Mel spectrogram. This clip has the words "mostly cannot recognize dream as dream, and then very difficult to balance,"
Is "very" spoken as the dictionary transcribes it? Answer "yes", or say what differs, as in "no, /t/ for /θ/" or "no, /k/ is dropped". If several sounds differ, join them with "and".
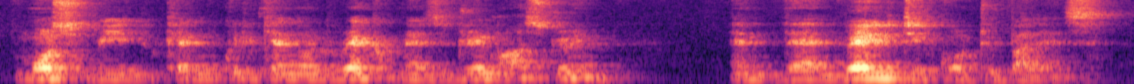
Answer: no, /l/ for /ɹ/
